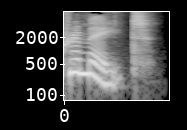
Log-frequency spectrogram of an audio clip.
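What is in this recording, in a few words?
"cremate", British English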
